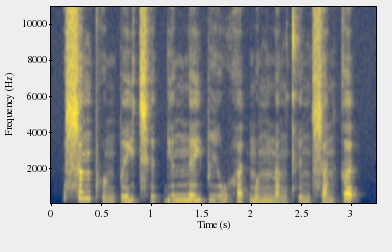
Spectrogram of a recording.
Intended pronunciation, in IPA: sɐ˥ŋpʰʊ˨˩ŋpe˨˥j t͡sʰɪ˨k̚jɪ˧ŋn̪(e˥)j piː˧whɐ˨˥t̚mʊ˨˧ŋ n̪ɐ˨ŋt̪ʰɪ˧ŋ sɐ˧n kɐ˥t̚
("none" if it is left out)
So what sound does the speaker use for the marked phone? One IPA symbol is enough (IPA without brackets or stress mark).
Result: e˧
